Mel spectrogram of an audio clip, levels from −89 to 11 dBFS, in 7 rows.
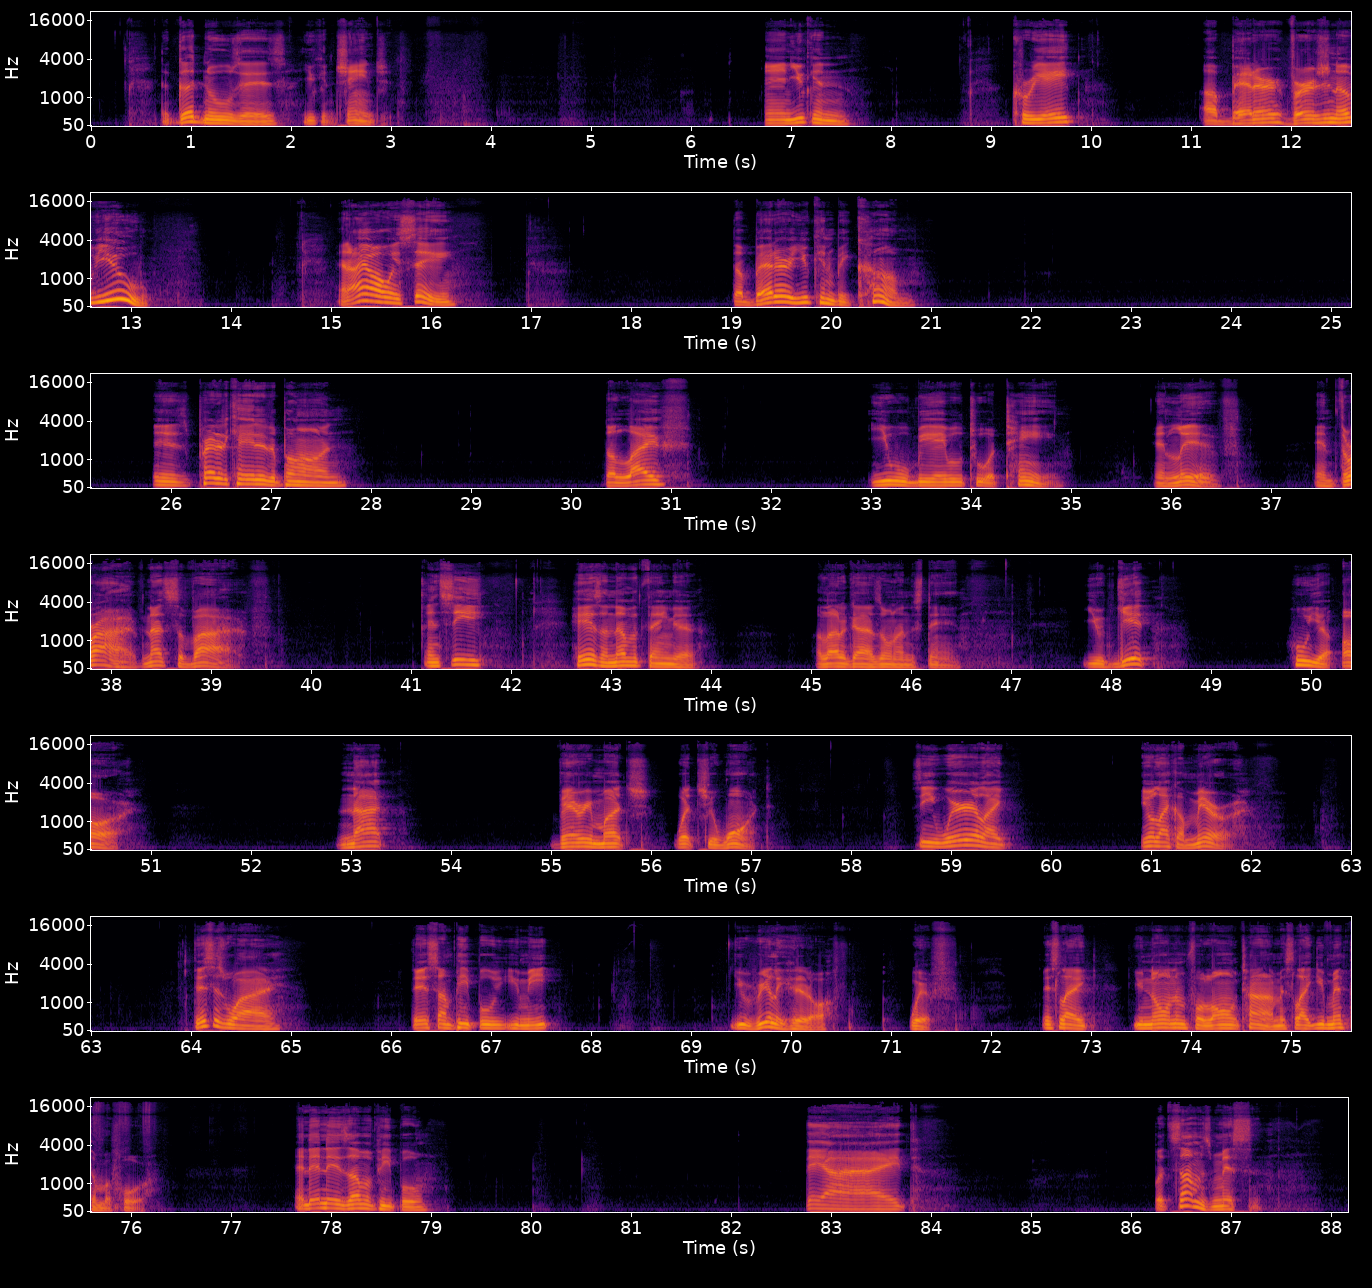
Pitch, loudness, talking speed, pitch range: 115 Hz, -19 LUFS, 75 wpm, 110-125 Hz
